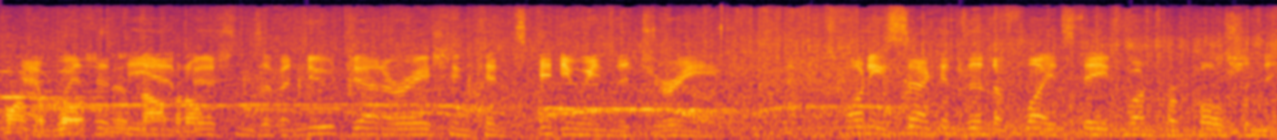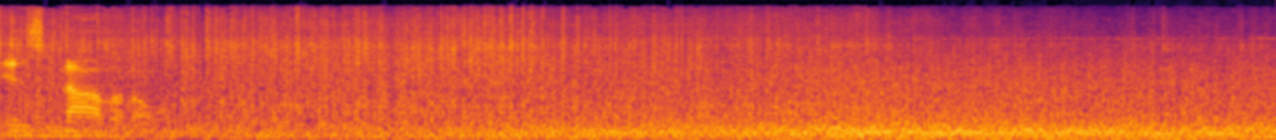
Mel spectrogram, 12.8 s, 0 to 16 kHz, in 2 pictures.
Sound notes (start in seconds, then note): 5.8 cheering and Applause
